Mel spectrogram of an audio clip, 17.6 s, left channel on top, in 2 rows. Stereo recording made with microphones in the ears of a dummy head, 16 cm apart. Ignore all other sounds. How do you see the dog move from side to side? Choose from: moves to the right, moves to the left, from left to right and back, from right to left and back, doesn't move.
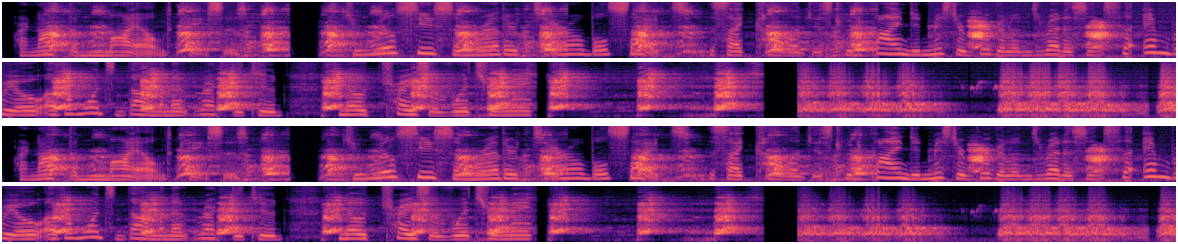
doesn't move.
